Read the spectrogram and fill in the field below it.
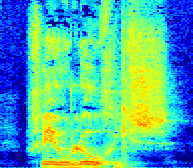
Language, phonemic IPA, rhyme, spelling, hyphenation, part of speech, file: Dutch, /ˌɣeː.oːˈloː.ɣis/, -oːɣis, geologisch, geo‧lo‧gisch, adjective, Nl-geologisch.ogg
- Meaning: geological, geologic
